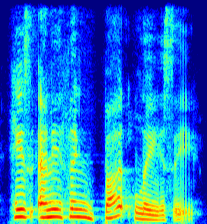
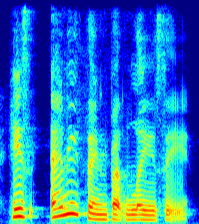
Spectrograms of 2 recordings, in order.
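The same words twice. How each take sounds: First: The word but is stressed as the focus. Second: The word anything is stressed, higher and louder. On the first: "another pattern where but is the focus word" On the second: "my voice goes up and gets louder on anything for emphasis"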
